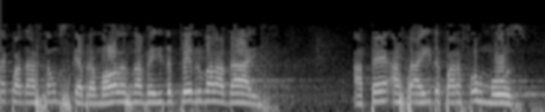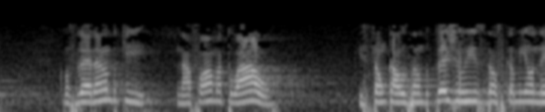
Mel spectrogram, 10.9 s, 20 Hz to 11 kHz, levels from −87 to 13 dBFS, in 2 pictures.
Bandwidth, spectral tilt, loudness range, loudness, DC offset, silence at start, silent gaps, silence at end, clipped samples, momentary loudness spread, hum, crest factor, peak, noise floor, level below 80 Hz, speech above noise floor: 5.8 kHz; -11 dB/octave; 3 LU; -22 LUFS; under 0.1%; 0 s; none; 0 s; under 0.1%; 13 LU; none; 14 dB; -10 dBFS; -55 dBFS; -40 dBFS; 33 dB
